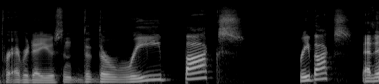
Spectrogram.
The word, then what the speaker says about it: Reebok: And they're Reeboks. Reeboks? That is how you say that name, Reebok.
